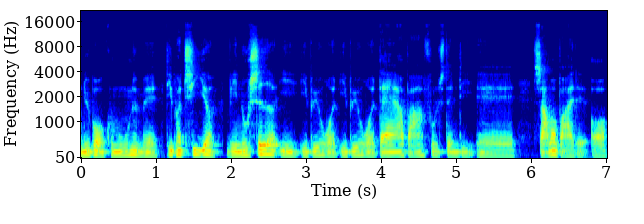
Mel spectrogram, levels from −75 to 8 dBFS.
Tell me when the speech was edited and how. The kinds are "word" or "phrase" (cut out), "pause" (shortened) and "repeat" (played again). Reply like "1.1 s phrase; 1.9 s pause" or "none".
1.1 s pause; 1.9 s pause; 3.4 s repeat

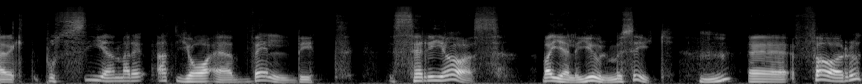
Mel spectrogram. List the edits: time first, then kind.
1.5 s word; 3.6 s pause

